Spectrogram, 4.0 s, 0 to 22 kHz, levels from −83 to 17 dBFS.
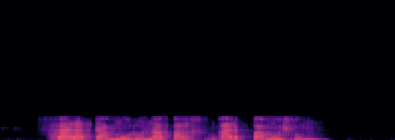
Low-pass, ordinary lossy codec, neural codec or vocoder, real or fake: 3.6 kHz; AAC, 16 kbps; none; real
